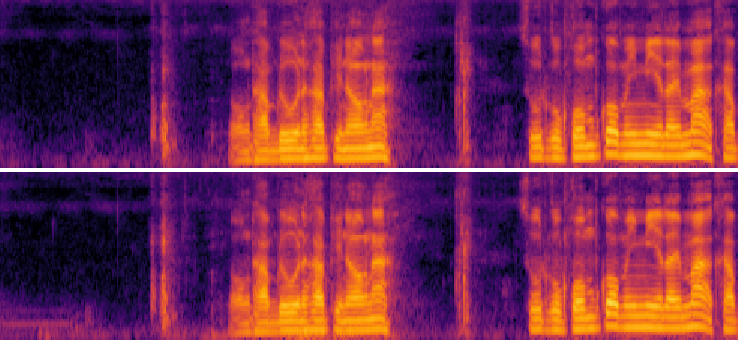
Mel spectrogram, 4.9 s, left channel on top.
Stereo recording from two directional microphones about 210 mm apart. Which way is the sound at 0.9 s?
50° right (ahead or behind).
